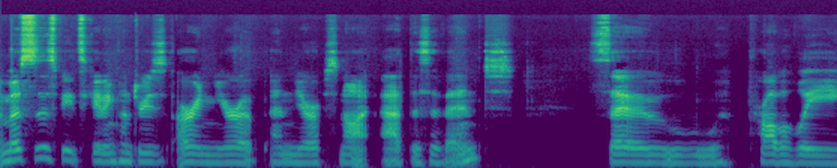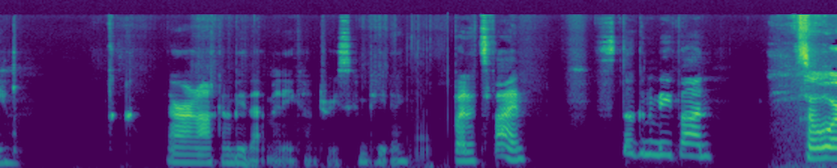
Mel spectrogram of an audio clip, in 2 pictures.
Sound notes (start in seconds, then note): none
